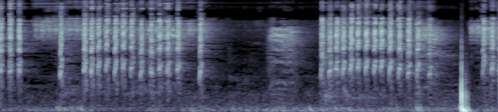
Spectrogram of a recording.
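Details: A fighting Eurasian tree sparrow rattles out long rolling series of rapid, ringing chirps, pausing briefly between runs. One sharp downward swish cuts in near the end.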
